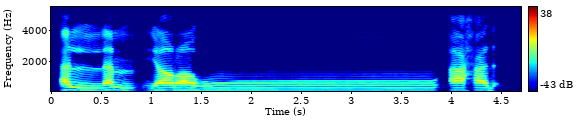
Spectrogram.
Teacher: وعند ورش تمد بمقدار 3 ألفات يعني 6 حركات · Term: الإشباع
